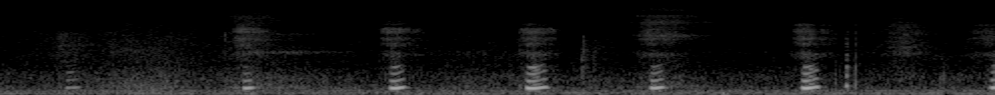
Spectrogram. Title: Snoring with daddy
